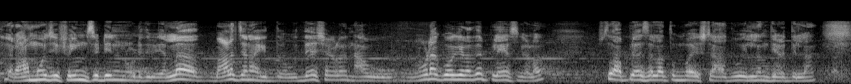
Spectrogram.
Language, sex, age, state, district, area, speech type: Kannada, male, 18-30, Karnataka, Bellary, rural, spontaneous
